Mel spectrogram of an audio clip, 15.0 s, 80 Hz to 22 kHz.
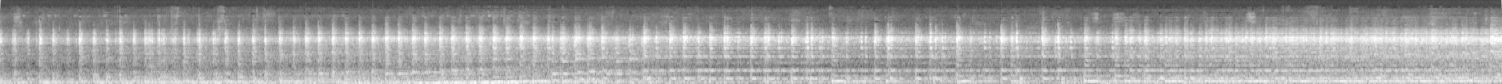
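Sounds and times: electric guitar with effects: 0.0 - 15.0.

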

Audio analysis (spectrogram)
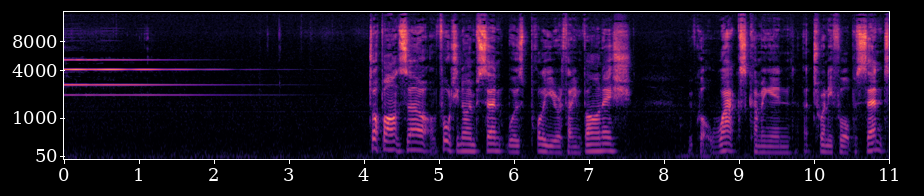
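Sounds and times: bell-like chime: 0.0 - 3.6.

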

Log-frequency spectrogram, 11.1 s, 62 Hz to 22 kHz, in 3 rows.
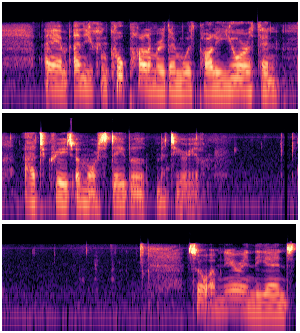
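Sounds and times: intake of breath: 0.0 - 0.4, 9.3 - 9.7.

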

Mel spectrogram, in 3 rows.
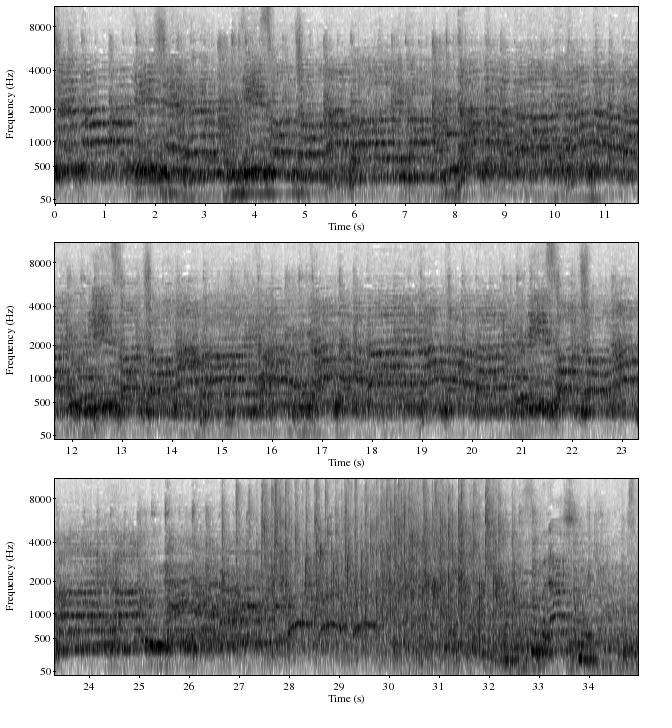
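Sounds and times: girls singing together: 0.0 - 32.2
people clapping: 26.6 - 32.9.

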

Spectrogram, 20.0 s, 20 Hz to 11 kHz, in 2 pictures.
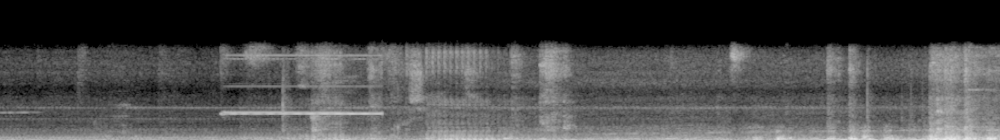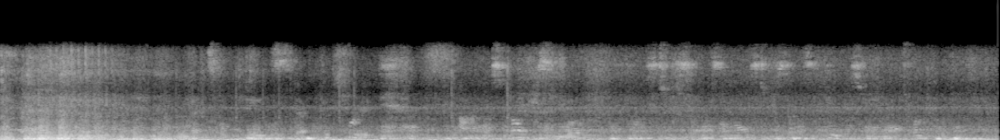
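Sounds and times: electronic warning tone: 2.2 - 3.9
wheel and track rumble: 2.9 - 20.0.

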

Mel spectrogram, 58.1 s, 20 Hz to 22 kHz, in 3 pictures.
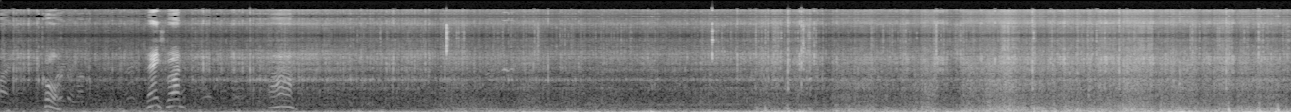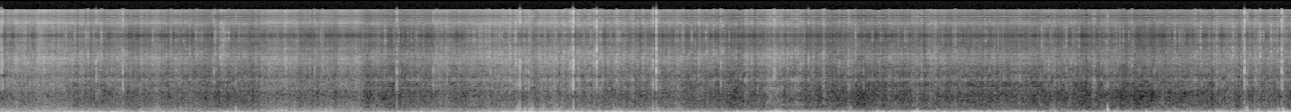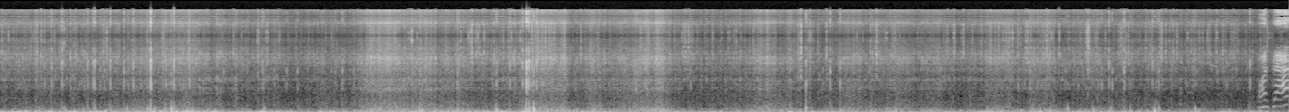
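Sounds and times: bike tyre noise: 0.0 - 58.0.

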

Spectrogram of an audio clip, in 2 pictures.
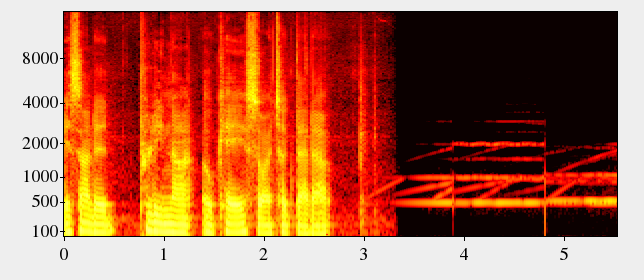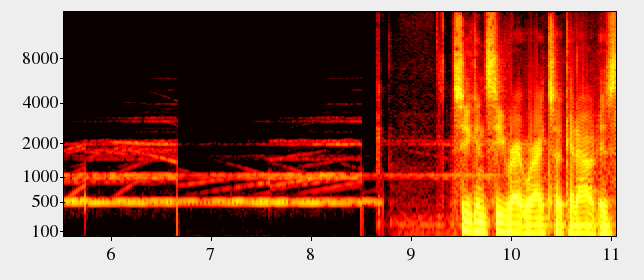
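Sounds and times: synth drone with pitch sweep: 3.2 - 10.8.

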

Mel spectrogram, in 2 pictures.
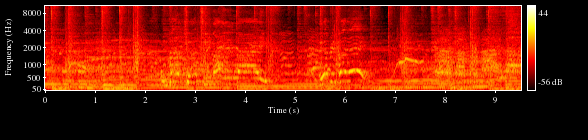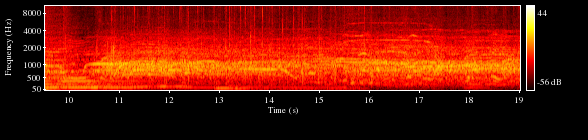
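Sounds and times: pop-punk band chords: 0.0 - 10.6
crowd cheering and singing: 0.0 - 19.0.

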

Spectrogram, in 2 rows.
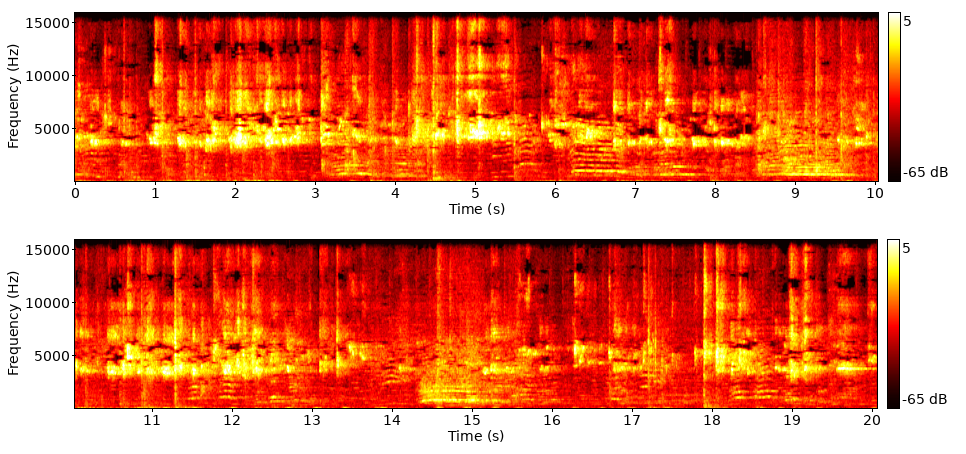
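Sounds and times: footsteps on gym floor: 0.0 - 8.7.

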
